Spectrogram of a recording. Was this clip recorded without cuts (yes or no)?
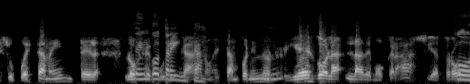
yes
